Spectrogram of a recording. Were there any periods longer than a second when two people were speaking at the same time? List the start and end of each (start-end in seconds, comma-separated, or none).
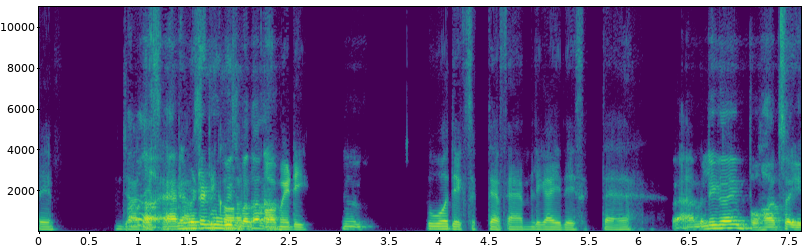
0.9-2.3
